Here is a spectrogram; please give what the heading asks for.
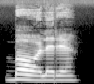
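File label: "bòlere", female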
